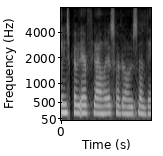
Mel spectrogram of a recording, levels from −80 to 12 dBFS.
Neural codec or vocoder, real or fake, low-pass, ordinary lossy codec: codec, 16 kHz, 0.5 kbps, FreqCodec, larger model; fake; none; none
